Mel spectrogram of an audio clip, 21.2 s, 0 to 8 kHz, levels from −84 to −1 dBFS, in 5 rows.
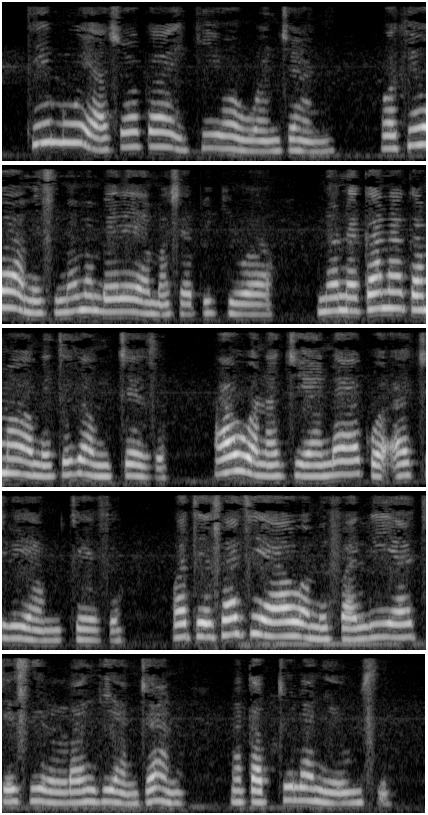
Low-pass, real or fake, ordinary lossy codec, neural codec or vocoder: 7.2 kHz; real; MP3, 32 kbps; none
